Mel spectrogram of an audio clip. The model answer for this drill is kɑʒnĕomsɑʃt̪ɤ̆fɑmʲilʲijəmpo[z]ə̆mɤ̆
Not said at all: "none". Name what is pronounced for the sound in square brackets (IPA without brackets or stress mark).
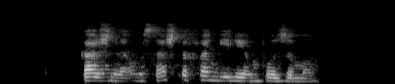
z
